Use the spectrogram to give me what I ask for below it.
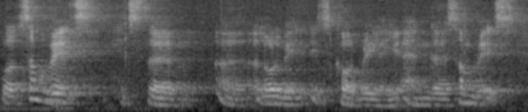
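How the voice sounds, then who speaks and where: In a large indoor church hall, a middle-aged Singaporean man, a university research scientist, is interviewed about his work for an informal testimony. He talks conversationally with a medium, expressive pitch and some halting phrases. The mic is far away in a very echoey hall, with faint noise.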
